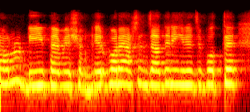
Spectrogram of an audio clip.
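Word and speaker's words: defamation: নষ্ট করা তাহলে ডিফ্যামেশন হচ্ছে মানহানি হ্যা ডিফ্যামেশন উচ্চারণটা হল ডিফ্যামেশন এরপরে আসেন যাদের ইংরেজি পড়তে খুবই সমস্যা মানে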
